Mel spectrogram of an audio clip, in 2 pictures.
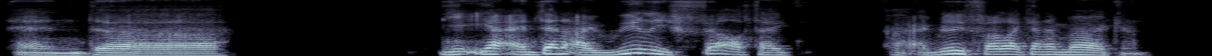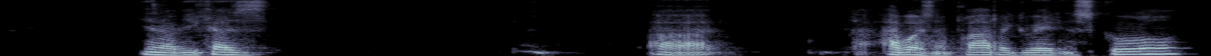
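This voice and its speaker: A native French speaker from France, this man in his eighties draws on personal memories to answer questions from an audience. His mid-range voice is warm and husky, and his speech is halting, with frequent stops, restarts, and "yeah" as filler.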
